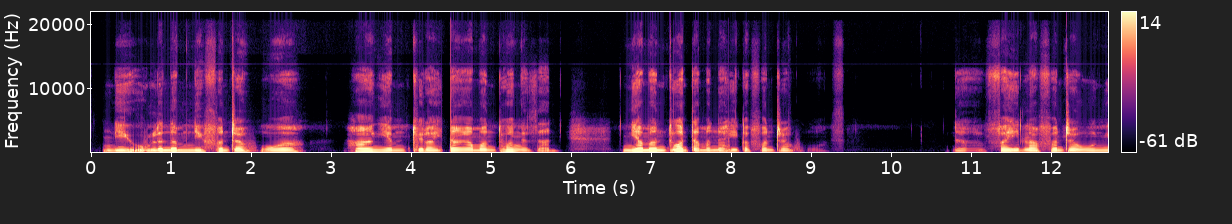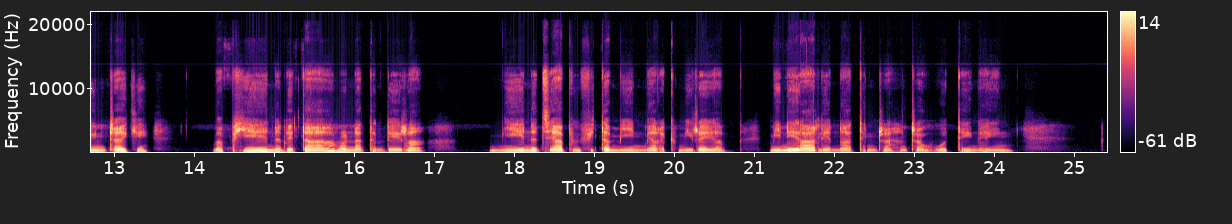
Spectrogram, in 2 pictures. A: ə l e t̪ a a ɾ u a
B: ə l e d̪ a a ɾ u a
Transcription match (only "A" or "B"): A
